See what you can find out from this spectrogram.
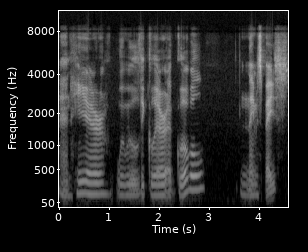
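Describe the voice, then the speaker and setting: His speech comes very slowly. This man has a non-native accent. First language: not English. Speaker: programming YouTuber. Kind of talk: tutorial. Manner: hesitant, with fillers and restarts.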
